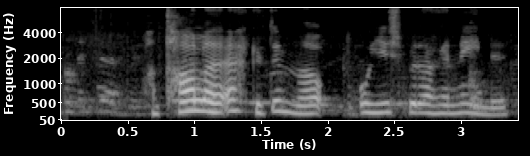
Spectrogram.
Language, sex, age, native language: Icelandic, male, 18-19, Icelandic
